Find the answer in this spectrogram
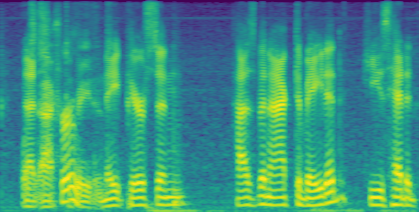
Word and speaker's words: Nate Pearson: the alternate site recently his name rhymes with pate niersen nate pearson has been activated he's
